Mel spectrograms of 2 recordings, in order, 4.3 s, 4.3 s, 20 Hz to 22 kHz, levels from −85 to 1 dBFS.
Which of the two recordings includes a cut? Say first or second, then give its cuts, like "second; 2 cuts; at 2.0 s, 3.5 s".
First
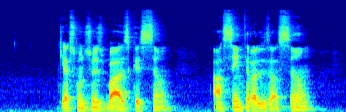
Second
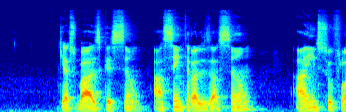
second; 2 cuts; at 0.9 s, 1.9 s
